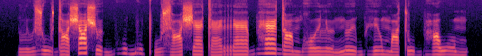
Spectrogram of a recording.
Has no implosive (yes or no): yes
